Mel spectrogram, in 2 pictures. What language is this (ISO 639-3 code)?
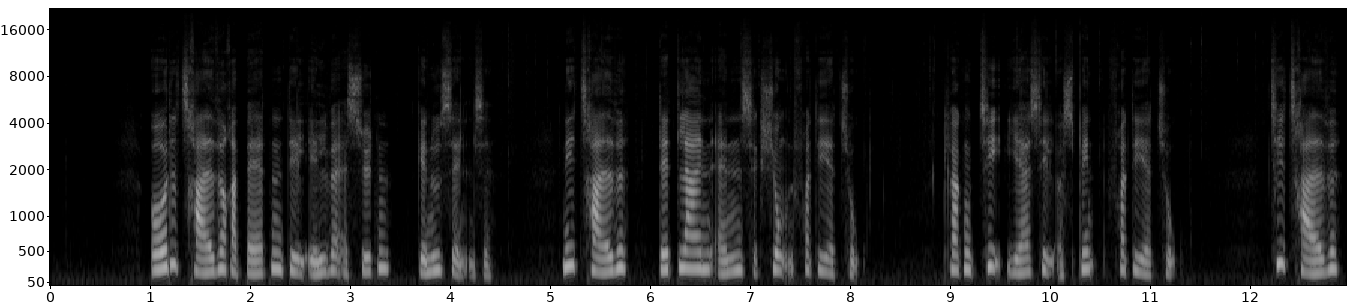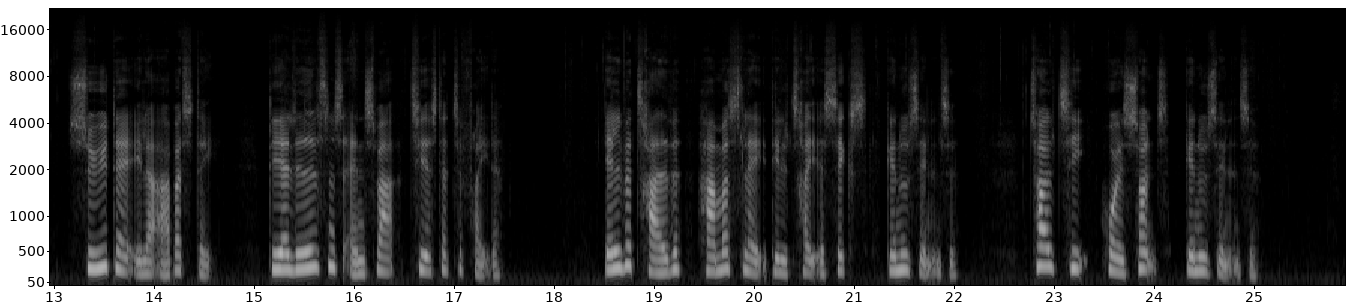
dan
